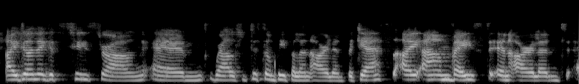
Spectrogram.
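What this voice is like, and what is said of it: Strong Irish accent. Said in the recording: “you have a strong Irish accent”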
